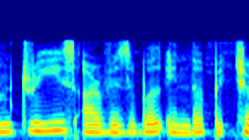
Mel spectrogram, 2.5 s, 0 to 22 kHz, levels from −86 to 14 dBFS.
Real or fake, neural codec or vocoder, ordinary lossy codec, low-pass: real; none; none; 7.2 kHz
